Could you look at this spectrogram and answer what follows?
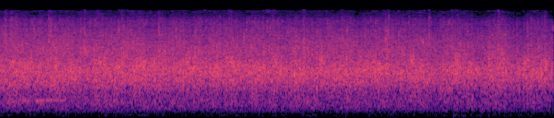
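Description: An audience claps through a live presidential speech on the economy. The dense, sustained applause fills the whole stretch at an even level, with no speech over it.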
